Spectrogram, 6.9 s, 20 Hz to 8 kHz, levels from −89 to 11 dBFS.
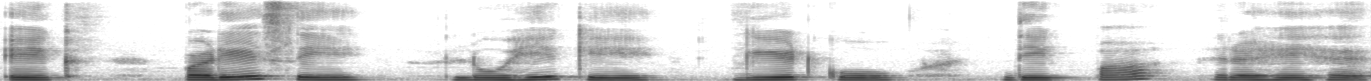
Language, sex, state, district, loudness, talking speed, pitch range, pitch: Hindi, female, Chhattisgarh, Raipur, -17 LUFS, 95 wpm, 195-215 Hz, 200 Hz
